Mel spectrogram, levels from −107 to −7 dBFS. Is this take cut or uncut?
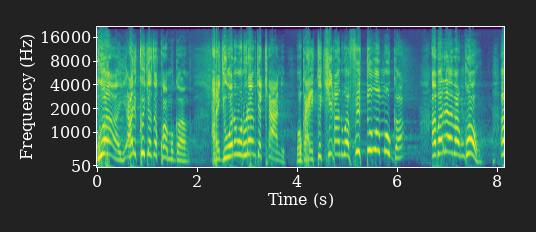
cut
